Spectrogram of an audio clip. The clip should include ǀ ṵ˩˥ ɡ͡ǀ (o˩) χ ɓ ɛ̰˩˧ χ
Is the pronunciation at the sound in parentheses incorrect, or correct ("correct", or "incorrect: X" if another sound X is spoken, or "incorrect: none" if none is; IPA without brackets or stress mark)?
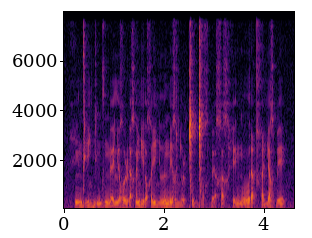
correct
